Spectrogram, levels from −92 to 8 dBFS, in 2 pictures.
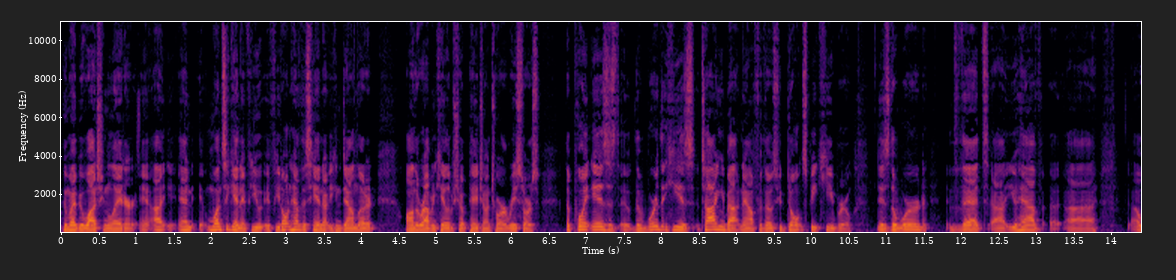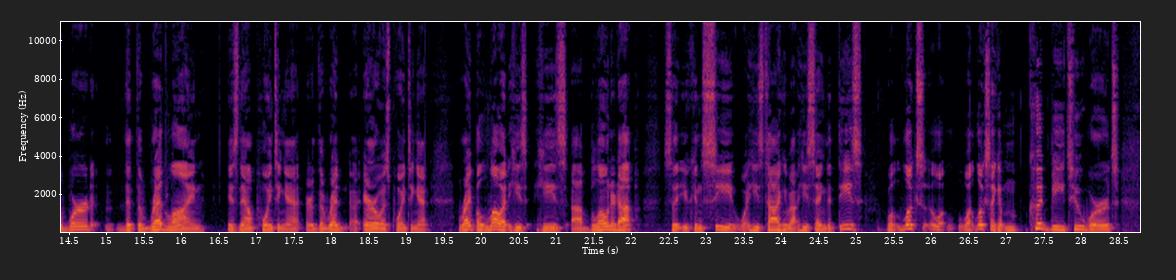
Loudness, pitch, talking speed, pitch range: -30 LUFS, 130 Hz, 220 wpm, 125-145 Hz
